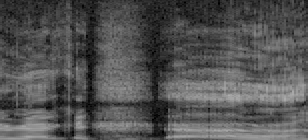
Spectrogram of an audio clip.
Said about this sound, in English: As I yawn through Colonies.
